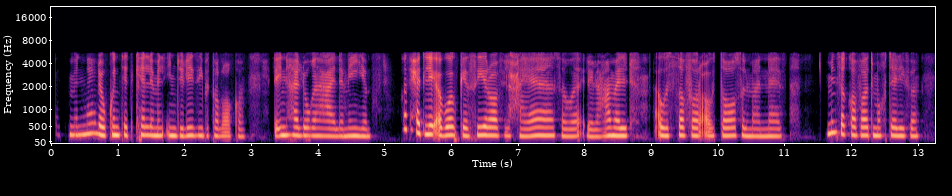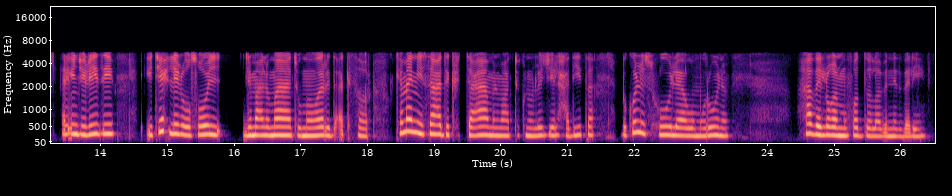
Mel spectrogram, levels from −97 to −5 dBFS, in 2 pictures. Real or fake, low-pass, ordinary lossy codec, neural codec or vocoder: real; 5.4 kHz; none; none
